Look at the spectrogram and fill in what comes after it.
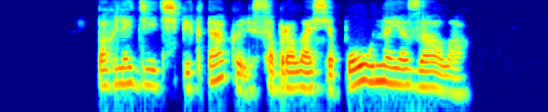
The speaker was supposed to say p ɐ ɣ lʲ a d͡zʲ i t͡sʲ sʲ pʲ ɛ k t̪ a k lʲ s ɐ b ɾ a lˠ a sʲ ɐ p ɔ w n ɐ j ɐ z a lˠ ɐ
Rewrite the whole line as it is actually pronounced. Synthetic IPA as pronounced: p ɐ ɣ lʲ a d͡zʲ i t͡sʲ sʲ pʲ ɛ k t̪ a k lʲ s ɐ b ɾ a lˠ a sʲ ɐ p ɔ w n ɐ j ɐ z a lˠ ɐ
